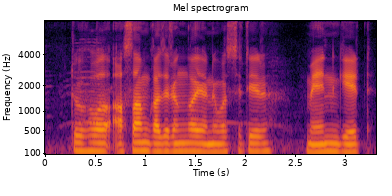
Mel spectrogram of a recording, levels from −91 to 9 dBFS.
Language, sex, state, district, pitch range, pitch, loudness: Assamese, male, Assam, Kamrup Metropolitan, 125-130 Hz, 125 Hz, -18 LUFS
